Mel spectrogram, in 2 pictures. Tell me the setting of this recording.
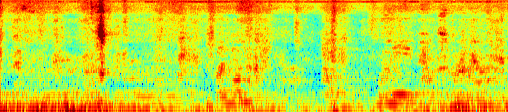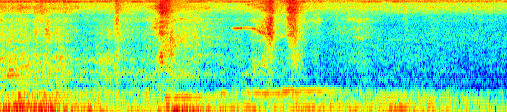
elevator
